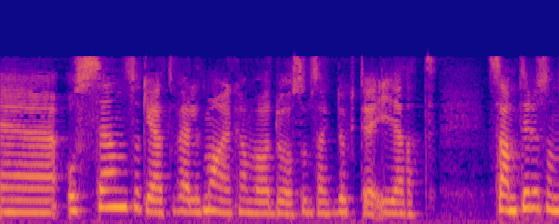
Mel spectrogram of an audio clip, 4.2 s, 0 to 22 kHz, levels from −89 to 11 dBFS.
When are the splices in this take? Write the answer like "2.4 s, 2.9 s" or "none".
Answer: 1.1 s, 3.1 s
